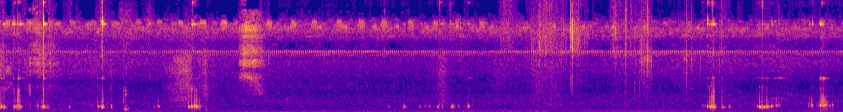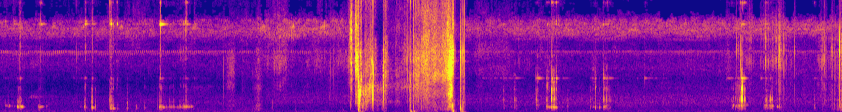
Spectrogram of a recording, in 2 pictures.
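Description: Insects trilling steadily at a high pitch, with scattered soft taps and rustles. About three-quarters of the way through, a loud rustling lasts about a second and a half.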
